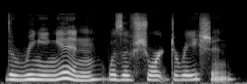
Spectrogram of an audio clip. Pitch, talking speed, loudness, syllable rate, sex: 220 Hz, 170 wpm, -15 LUFS, 4.3 syllables/s, female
